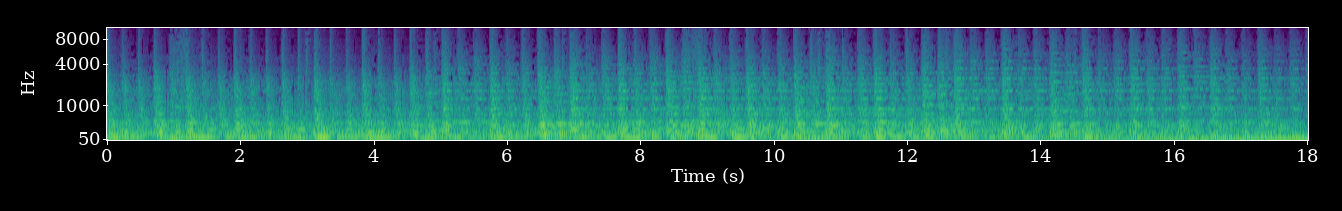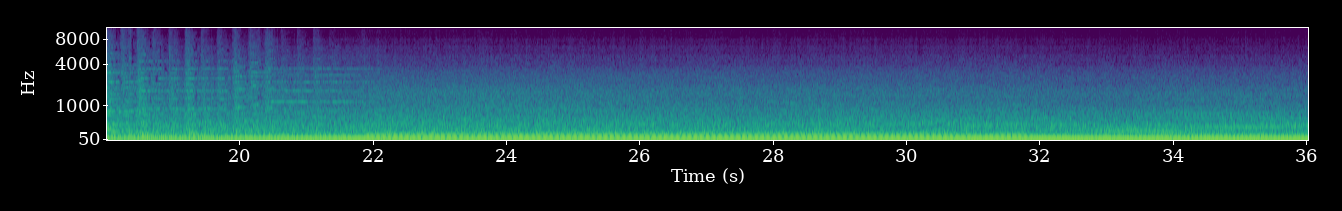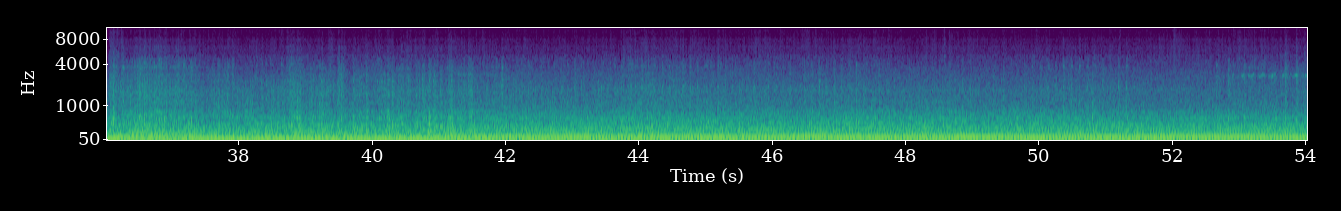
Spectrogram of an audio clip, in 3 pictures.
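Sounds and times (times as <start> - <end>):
microlight engine running: 0.0 - 32.8, 33.7 - 54.0
rough engine rattling: 35.9 - 54.0.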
